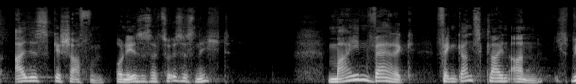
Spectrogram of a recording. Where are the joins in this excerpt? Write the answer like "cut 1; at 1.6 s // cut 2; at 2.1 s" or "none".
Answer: cut 1; at 1.1 s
